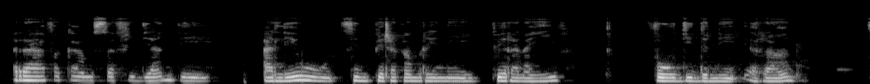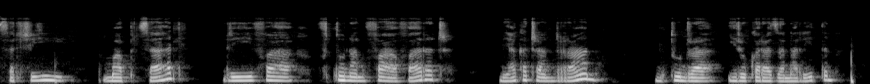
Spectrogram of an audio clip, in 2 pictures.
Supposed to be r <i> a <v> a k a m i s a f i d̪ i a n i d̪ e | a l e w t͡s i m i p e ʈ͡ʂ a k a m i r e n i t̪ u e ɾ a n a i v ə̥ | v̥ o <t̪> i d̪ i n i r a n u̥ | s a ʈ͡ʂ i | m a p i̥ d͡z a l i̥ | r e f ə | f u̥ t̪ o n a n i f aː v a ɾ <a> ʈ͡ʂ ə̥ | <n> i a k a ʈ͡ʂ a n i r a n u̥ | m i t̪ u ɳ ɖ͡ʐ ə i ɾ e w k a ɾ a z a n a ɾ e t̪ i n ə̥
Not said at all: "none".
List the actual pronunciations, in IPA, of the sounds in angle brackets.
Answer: a, f, d̪, a, m

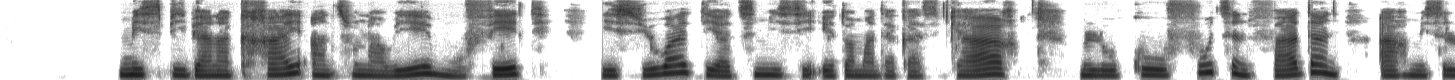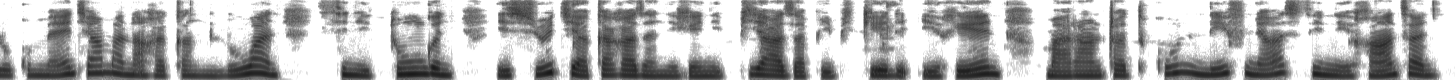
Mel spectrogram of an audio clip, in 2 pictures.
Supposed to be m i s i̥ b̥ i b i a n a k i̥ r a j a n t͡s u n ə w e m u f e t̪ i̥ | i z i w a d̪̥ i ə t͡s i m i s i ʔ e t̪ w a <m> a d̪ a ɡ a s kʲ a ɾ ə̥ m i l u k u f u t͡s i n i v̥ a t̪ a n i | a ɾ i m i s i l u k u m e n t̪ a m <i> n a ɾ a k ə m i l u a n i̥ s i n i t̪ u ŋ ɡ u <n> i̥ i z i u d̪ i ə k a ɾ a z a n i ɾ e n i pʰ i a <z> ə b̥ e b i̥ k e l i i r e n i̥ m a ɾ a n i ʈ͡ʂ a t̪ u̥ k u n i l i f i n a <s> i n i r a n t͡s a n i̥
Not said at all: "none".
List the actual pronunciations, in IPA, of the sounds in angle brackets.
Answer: m, a, n, z, s

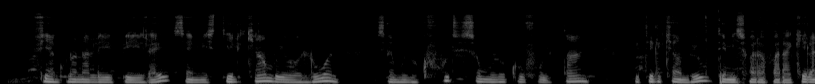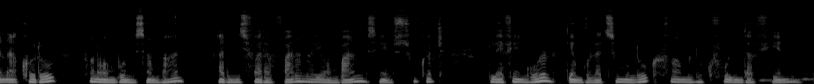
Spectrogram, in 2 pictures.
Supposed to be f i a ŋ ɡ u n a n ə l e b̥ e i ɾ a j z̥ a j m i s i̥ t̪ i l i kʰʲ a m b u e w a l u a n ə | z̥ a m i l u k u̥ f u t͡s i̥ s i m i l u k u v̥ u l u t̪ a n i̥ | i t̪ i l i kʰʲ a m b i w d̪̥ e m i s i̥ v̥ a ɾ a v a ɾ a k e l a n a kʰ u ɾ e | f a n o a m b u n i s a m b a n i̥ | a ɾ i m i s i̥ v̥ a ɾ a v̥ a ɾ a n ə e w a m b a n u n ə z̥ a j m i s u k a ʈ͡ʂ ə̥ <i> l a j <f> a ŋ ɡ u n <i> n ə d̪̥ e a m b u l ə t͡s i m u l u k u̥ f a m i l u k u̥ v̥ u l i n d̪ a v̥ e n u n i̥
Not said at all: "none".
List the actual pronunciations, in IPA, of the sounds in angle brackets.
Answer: i, f, a

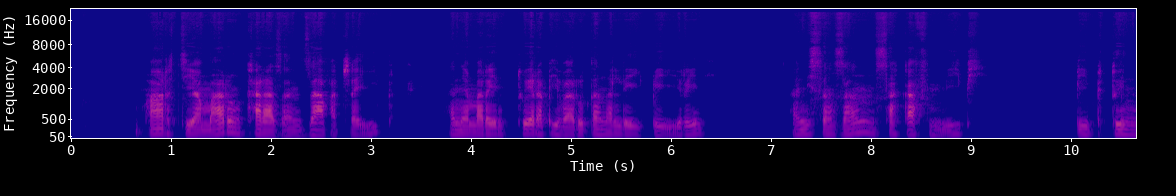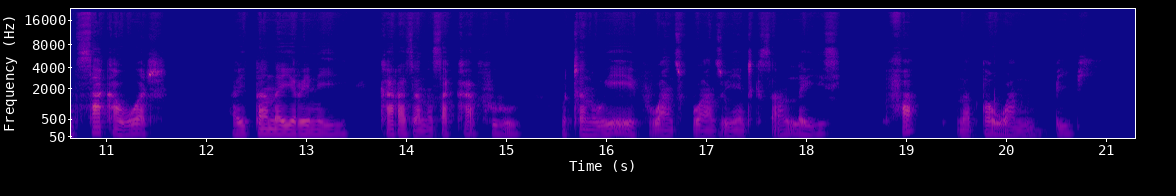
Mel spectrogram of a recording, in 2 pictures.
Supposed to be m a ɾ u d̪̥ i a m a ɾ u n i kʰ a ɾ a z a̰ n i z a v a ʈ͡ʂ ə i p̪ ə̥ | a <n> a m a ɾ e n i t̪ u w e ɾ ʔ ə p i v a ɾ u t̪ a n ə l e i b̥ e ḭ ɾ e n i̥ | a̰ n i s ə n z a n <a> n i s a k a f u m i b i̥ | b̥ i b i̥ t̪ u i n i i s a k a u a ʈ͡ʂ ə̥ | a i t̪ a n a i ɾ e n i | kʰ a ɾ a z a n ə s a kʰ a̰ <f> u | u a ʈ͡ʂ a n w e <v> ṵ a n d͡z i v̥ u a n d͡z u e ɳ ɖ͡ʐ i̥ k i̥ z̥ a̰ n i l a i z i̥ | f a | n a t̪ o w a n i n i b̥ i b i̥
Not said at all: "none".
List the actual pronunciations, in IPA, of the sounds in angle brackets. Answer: n, i, f, v

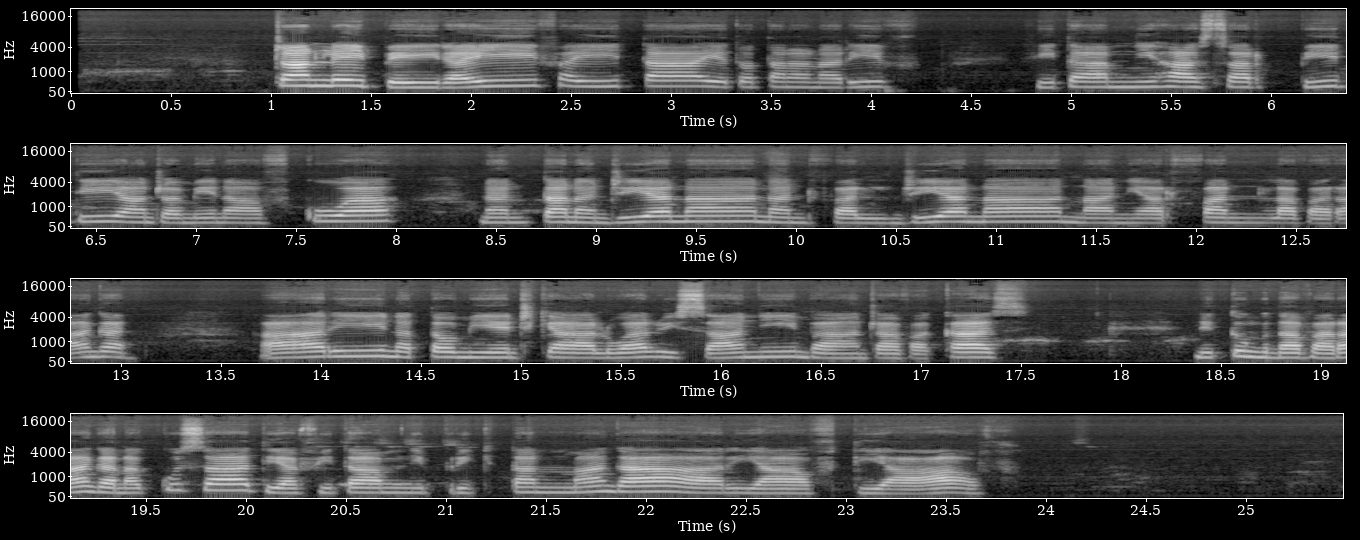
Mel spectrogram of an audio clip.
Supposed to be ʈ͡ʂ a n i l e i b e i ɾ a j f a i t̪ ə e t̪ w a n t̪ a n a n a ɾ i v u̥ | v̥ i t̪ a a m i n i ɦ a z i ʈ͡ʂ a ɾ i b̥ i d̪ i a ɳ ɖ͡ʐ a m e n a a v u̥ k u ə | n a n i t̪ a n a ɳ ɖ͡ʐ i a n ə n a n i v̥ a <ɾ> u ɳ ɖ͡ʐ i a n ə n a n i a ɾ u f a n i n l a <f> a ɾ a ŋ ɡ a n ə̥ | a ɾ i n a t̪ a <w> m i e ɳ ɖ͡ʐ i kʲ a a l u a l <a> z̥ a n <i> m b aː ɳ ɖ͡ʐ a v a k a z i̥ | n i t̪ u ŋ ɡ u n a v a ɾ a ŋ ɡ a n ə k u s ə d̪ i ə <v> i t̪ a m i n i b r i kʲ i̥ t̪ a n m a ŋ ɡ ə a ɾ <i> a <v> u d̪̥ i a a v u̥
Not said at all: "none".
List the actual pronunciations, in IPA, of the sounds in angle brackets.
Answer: l, v, w, i, i, v, i, v

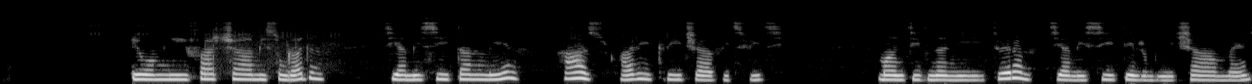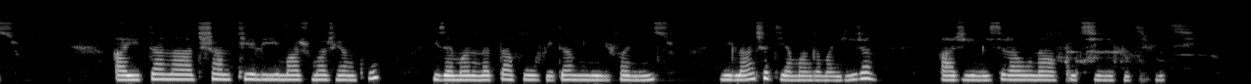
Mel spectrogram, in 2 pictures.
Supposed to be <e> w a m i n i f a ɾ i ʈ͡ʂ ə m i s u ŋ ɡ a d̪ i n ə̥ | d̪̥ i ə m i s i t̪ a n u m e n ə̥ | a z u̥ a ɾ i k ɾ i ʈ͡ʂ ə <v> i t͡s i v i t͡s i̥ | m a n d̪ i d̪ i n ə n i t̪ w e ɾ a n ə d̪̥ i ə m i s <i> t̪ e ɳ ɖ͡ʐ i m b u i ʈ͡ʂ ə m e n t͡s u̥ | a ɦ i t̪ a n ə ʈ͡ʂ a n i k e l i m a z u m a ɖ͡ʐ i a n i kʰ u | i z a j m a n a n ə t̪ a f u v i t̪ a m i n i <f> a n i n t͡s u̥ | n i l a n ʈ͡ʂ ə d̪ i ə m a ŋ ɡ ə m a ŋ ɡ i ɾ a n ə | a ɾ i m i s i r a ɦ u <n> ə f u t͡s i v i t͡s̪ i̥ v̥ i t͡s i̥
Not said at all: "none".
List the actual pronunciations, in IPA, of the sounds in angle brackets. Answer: e, v, i, f, n

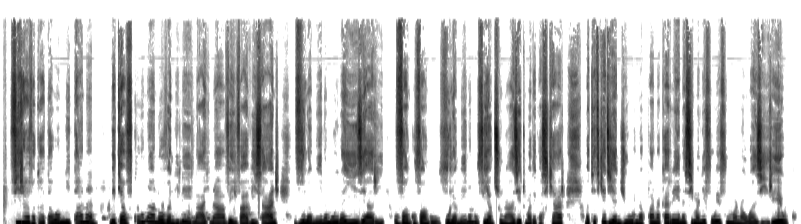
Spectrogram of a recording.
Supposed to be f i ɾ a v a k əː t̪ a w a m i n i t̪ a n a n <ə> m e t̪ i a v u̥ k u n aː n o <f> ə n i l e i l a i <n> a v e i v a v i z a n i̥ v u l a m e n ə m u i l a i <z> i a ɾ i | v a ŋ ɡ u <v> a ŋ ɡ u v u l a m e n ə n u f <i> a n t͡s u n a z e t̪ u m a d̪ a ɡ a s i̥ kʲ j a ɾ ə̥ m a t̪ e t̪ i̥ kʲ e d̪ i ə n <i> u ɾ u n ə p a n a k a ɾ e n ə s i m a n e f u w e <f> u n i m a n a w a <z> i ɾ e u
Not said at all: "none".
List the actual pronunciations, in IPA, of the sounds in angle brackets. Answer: ə, v, n, z, v, i, i, f, z

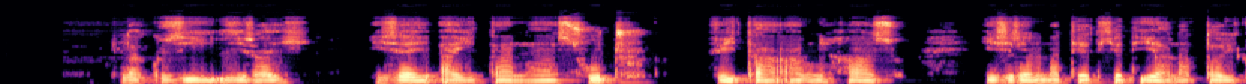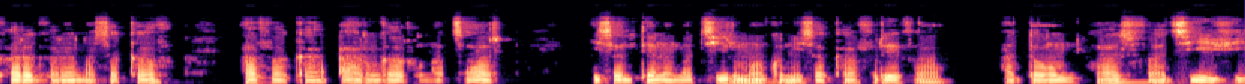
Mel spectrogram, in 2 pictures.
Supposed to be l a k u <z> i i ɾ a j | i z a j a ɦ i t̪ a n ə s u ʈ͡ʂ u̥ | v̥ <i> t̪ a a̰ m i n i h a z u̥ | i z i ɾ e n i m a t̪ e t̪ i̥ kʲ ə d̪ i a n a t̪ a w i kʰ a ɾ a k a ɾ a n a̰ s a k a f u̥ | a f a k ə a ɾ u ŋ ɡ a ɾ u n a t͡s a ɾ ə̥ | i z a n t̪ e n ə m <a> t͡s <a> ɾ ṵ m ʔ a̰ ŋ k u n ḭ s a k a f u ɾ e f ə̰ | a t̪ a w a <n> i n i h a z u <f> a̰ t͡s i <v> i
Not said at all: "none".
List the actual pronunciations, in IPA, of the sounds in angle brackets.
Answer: z, i, a, i, m, f, v

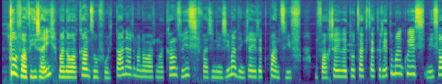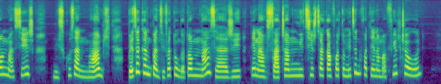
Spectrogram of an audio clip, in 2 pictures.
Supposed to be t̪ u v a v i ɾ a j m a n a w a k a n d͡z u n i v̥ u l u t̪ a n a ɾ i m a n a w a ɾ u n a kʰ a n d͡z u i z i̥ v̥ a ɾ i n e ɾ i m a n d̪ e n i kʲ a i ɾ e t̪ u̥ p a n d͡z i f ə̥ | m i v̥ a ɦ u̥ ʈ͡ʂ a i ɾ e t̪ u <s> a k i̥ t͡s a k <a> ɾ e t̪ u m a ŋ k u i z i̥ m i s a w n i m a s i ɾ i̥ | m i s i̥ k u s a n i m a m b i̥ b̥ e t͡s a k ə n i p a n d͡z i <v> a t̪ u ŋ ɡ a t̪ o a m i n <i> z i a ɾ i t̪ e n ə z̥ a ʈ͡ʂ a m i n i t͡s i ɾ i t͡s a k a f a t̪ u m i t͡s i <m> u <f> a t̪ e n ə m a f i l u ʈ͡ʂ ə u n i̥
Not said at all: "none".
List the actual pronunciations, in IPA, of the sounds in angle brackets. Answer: t͡s, i, f, a, n, f

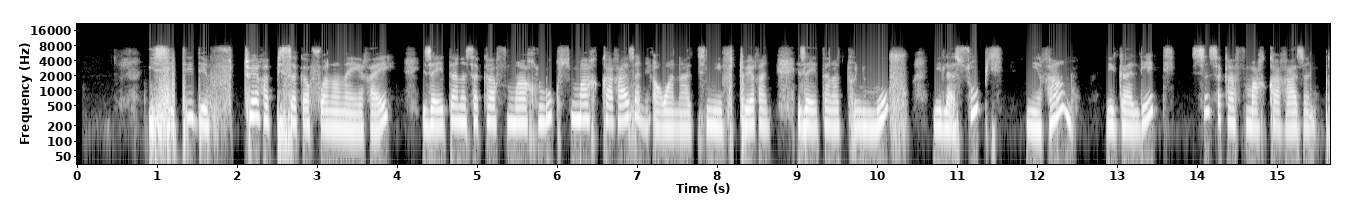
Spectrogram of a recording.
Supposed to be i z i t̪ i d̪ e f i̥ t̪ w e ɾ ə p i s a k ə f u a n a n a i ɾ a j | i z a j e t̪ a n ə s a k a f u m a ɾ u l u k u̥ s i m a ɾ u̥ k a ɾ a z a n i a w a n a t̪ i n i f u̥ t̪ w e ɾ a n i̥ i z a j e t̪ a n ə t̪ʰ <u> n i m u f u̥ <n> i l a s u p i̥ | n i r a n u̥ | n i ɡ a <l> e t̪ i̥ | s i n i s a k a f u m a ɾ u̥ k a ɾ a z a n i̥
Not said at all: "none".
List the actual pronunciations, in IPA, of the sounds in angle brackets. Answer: u, n, l

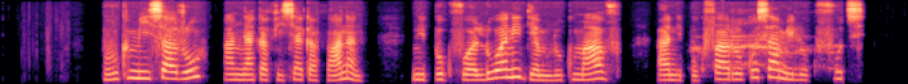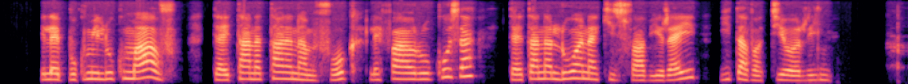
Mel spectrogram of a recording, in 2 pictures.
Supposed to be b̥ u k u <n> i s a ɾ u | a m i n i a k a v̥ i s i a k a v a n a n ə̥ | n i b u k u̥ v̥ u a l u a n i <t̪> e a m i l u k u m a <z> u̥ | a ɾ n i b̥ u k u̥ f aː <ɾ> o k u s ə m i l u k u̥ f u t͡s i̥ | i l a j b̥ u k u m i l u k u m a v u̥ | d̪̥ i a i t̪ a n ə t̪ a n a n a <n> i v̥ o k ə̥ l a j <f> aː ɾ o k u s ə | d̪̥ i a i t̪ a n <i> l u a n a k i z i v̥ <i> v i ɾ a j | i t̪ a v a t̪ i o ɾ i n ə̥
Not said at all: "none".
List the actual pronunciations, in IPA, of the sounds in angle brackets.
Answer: m, d̪, v, ɾ, m, f, a, a

